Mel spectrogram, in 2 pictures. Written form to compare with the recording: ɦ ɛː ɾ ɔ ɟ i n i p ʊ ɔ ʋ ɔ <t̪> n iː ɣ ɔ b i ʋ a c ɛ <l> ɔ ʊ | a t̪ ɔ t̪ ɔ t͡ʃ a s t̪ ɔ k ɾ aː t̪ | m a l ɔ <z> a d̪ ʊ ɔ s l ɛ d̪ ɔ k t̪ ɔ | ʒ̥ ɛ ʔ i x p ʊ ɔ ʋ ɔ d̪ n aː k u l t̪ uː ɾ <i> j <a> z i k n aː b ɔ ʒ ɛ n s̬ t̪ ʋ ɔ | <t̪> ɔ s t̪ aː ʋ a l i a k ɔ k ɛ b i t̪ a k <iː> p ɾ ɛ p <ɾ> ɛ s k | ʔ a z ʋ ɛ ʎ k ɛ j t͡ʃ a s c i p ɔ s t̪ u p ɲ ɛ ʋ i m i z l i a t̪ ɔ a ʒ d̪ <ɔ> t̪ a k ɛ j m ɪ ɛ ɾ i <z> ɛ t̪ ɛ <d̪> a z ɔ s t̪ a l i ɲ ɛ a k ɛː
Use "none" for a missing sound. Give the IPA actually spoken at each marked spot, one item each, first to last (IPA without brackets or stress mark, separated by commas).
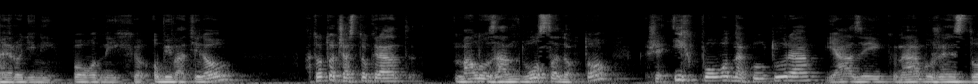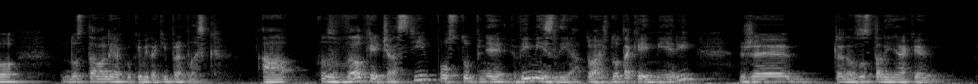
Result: d̪, ʎ, z, a, a, d̪, iː, l, ɔ, ʒ, d̪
